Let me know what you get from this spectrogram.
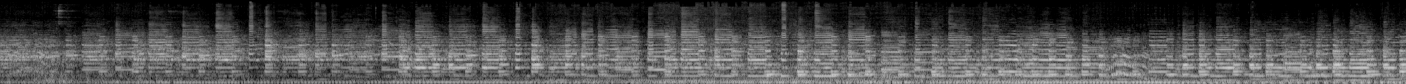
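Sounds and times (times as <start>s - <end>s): engine humming: 0.0s - 14.0s
musical air horns playing a tune: 0.0s - 14.0s.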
